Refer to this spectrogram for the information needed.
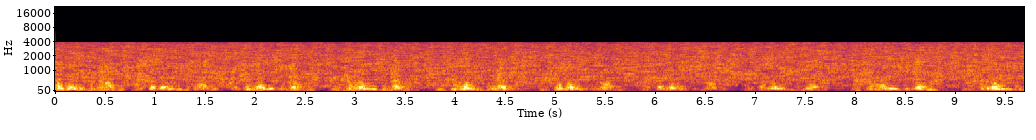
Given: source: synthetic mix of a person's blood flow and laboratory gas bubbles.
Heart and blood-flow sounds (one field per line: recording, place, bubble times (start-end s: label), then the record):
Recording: Doppler ultrasound of blood flow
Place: precordium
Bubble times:
no bubbles
From the record:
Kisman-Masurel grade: 000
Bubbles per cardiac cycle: 0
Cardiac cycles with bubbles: 0%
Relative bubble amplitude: no bubbles discernible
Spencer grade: 0 (complete lack of bubble signals)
